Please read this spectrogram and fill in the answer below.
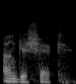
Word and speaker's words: Ungashick: Ungashick. Very close. Okay. And you're courageous because most people won't even touch it. It's pronounced Ungashick.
